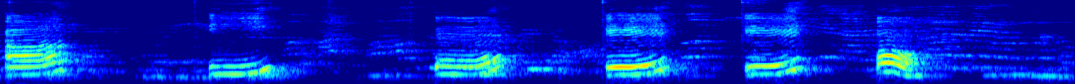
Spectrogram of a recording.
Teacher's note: अब आते हैं हम दीर्घ स्वर पर। इन स्वरों के उच्चारण में ह्रस्व स्वर से दो गुना समय लगता है, यानी दो मात्रा उसका से ज्यादा समय लगता है।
